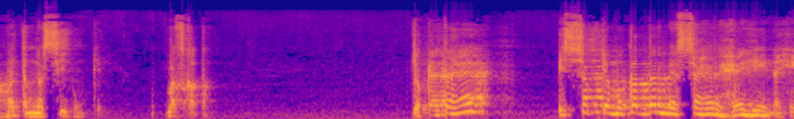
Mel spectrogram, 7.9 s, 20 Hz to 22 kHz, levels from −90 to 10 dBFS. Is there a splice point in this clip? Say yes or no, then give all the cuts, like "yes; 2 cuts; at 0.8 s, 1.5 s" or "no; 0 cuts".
no; 0 cuts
